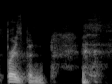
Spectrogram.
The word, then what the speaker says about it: Brisbane: I'm a Kiwi, so you can butcher these names for Australians as much as you want, but it's Brisbane.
